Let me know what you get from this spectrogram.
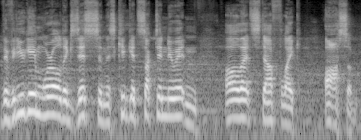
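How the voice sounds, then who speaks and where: Man, fairly high voice, podcast co-host, casual chat, enthusiastic gamer talk. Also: moderate pace, crowd noise. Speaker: podcast co-host and game streamer.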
